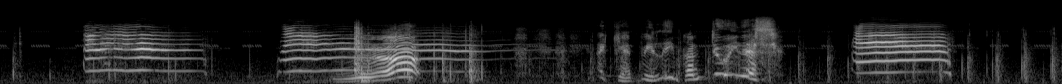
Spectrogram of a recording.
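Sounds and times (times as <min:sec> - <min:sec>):
cat meowing: 0:00.8 - 0:02.2, 0:02.8 - 0:05.2, 0:08.5 - 0:09.6
speech: 0:06.2 - 0:07.9.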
